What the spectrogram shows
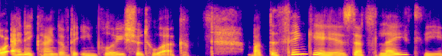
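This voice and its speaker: A medium-pitched woman's voice, fairly slow, with ordinary pitch variation. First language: Polish. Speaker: business English trainer. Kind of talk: educational podcast monologue. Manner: hesitant, with fillers.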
